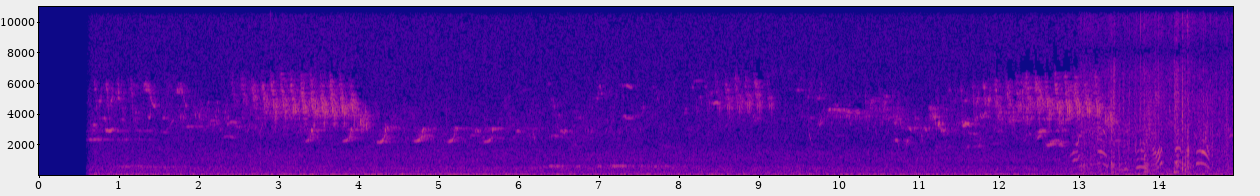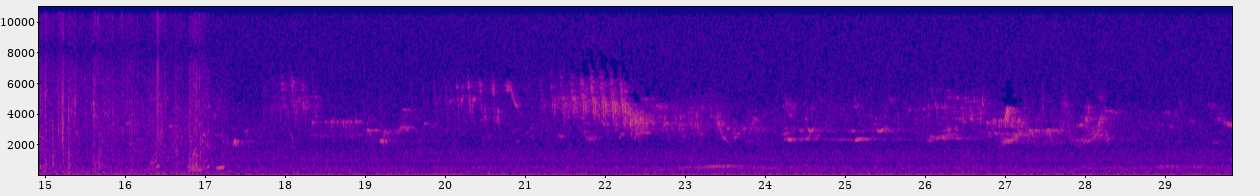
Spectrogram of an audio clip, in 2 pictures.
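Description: Small birds singing and calling in short high phrases every few seconds over faint steady outdoor background noise. About halfway through comes a louder stretch of crackling noise lasting a few seconds.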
